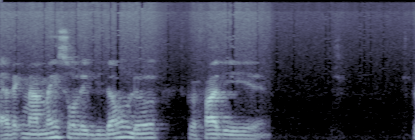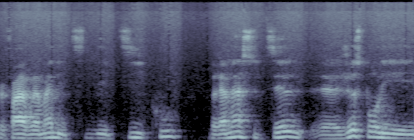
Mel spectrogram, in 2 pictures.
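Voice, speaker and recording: A man's voice: fairly low pitch, a little mellow, roomy sound. A man explaining a sled dog exercise, hesitant with many fillers and restarts. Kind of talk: instructional explanation.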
